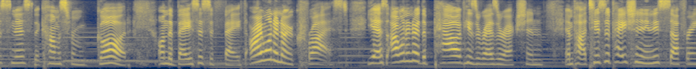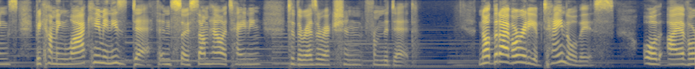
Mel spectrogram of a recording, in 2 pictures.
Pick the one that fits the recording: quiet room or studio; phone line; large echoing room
large echoing room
